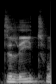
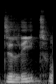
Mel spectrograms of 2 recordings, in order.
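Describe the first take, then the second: No difference in how they are said.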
